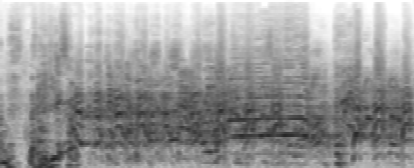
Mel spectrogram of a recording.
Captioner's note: group laughs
